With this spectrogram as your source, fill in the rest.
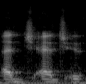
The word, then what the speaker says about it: edge: and G, but still, it's so deceiving because when you say it a couple of times, edge, it almost seems like the D is an essential part of the word. But if you think about it, it's just a J sound, right?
